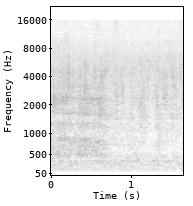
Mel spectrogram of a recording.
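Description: A spoon stirs a thick loaded baked potato dip in a bowl, giving a soft, steady, wet scraping and squelching sound, close and fairly quiet, with no talking.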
